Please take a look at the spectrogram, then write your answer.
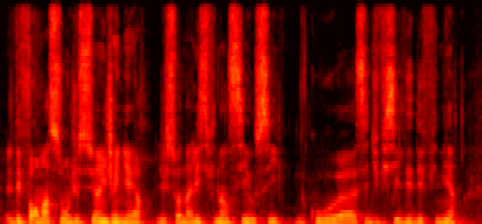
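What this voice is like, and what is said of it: Brazilian accent in French. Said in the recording (French): “je suis brésilien déjà, ça, ça se note euh, de mon accent.”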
